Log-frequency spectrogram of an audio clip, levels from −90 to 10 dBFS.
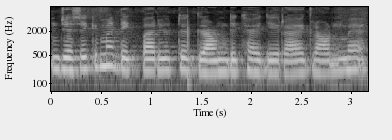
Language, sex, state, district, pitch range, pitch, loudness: Hindi, female, Uttar Pradesh, Hamirpur, 190-220 Hz, 210 Hz, -17 LUFS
